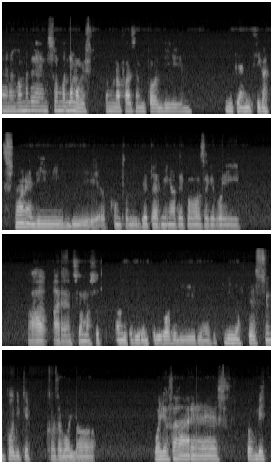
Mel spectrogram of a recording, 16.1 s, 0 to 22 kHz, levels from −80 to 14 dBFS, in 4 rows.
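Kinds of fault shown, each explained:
Speech suppressed in double talk: the speech dips by up to about 15 dB in patches during the first 13 seconds, likely the echo canceller ducking it while both sides talked.
Dropped buffer (overrun): sudden jumps forward at seven points, mostly skipping roughly 100 ms, once 150 ms and once 300 ms, likely unread samples overwritten and the ends spliced together.
Other side's voice leaking through: faint scraps of a second voice, mostly about 40 dB below the speech and once about 20 dB, likely loudspeaker echo the canceller missed.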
